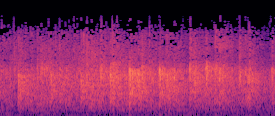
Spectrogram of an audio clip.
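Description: A crowd at a service at Last Adam Tabernacle applauds steadily, many hands clapping at once in a dense, continuous patter that stays fairly loud throughout with no voices standing out.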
